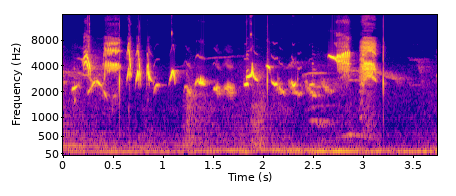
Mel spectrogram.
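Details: Oriental magpie-robin in full, lively song, used as a lure to provoke other magpie-robins that rarely sing into answering; rapid varied whistles, chirps and short slurred notes, high-pitched and densely packed, with a faint low hum beneath.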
